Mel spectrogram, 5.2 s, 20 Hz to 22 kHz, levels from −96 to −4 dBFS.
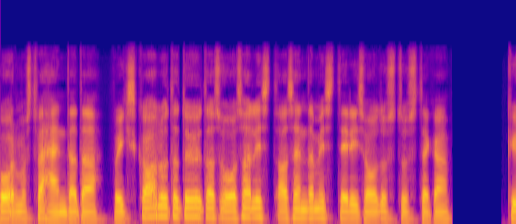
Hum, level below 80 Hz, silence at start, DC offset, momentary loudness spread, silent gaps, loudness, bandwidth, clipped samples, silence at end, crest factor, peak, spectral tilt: none; -50 dBFS; 0 s; under 0.1%; 5 LU; 4.52-5.01 s; -20 LUFS; 10.5 kHz; under 0.1%; 0 s; 16 dB; -2 dBFS; -6 dB/octave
